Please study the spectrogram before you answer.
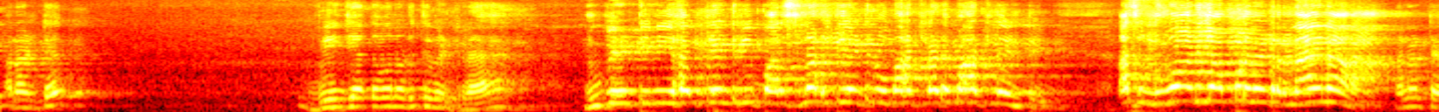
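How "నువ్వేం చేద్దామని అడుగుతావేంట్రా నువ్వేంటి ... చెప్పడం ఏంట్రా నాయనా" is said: a king mocking a boy, building to a shout; scornful king scolding. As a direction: rebuke the upstart boy, rising to a shout.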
